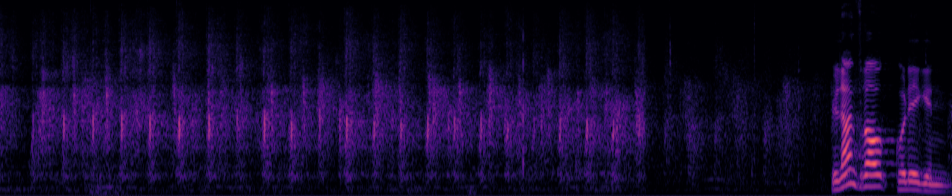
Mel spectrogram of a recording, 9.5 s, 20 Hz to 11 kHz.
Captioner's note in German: Beifall BÜNDNIS 90/DIE GRÜNEN und CDU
